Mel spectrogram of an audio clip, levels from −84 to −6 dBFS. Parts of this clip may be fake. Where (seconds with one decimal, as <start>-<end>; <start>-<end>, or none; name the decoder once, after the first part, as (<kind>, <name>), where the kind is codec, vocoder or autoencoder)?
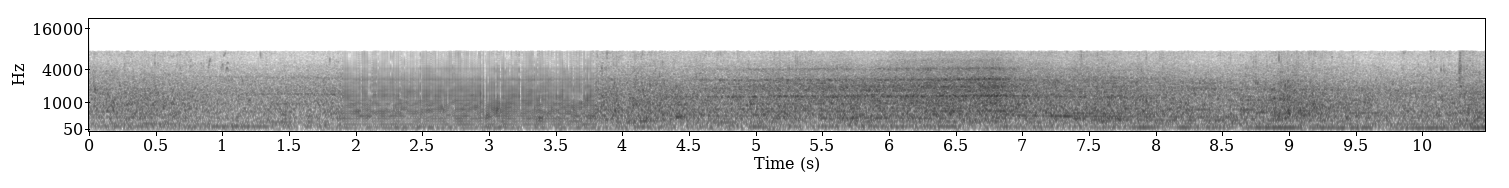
1.9-3.8 (vocoder, BigVGAN v2)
